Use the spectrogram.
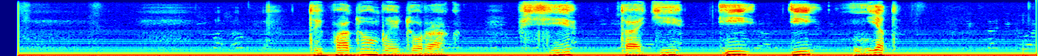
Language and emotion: Russian, neutral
